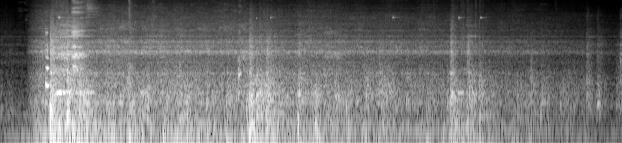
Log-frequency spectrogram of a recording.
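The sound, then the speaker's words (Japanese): A train rumbles steadily along the tracks, with a loud jolt of rattling and screeching early on, then scattered clacks and metallic creaks as the carriage sways. No one speaks. “ごめんなさい、電車揺れた時乳首思いっきり引っかいちゃって。”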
